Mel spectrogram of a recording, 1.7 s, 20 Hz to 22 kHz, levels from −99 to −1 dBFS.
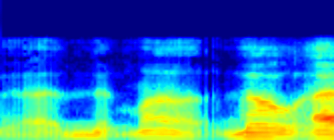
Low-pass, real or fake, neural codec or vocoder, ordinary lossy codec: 7.2 kHz; fake; codec, 16 kHz, 2 kbps, FunCodec, trained on Chinese and English, 25 frames a second; AAC, 32 kbps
